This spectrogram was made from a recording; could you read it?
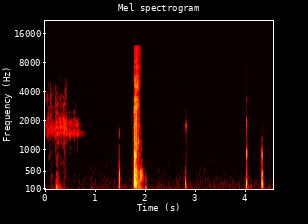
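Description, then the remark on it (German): A single sharp, loud cough, preceded by a faint throaty noise and followed by a few small clicks and throat sounds in otherwise quiet surroundings. “Es wird viele dieser Hustunterbrechungen geben.”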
